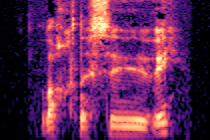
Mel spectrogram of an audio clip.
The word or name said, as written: Loch na Saobhaidh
